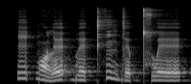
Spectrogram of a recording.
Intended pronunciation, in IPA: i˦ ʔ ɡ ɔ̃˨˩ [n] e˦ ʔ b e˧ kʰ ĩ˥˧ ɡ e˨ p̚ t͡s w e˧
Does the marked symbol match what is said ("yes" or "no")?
no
